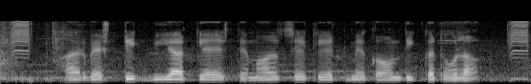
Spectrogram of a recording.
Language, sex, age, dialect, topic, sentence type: Bhojpuri, male, 31-35, Northern, agriculture, question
